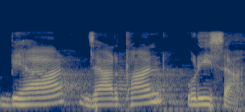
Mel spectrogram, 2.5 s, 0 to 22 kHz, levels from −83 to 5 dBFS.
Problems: constant background noise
